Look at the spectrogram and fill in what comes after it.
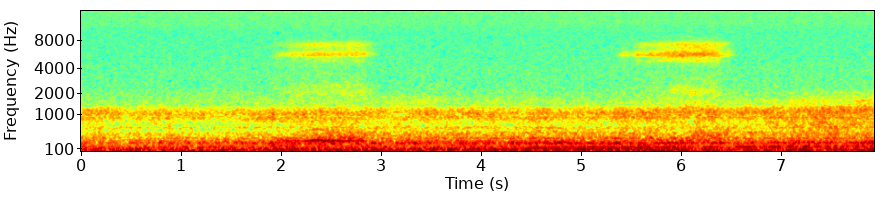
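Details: Low, steady rumbling breath noise with faint whistly moments; soft snoring from a sleeping cat.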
